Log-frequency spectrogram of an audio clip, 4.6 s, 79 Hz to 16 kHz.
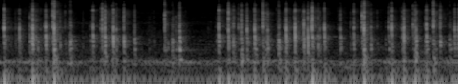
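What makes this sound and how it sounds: A Corsair K68 full-size mechanical keyboard with plastic keycaps, Cherry MX Red switches and a backlight sits on a desk and is typed on with the fingertips of both hands. Fast, steady keystrokes make short, bright clacks over a low, dull thump from each key bottoming out, with a brief lull near the middle. Each stroke dies away almost at once.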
